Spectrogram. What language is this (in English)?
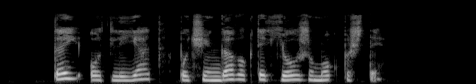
Mari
